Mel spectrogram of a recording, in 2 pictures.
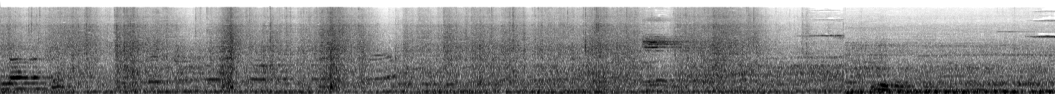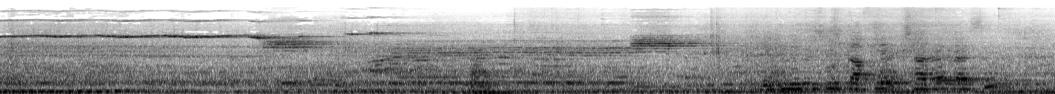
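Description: A young woman talks cheerfully and close by.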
